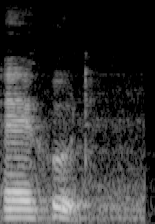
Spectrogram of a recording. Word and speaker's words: Ehud: It is, in fact, pronounced A hud.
